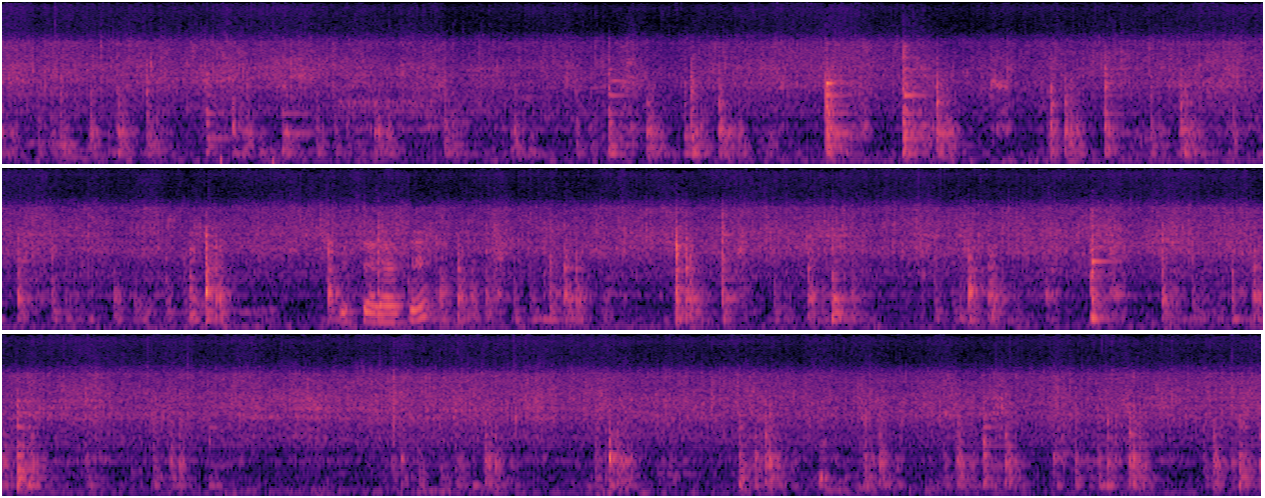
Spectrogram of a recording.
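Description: Sliced potatoes sizzling in oil and masala in a non-stick pan while a wooden spatula stirs them: a steady sizzle broken by frequent irregular scrapes and knocks of the spatula against the pan.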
